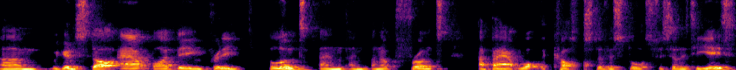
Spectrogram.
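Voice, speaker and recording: A man's plain, everyday voice at a medium pitch, with a moderate pace and fairly even intonation. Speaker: company representative presenting webinar. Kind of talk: webinar presentation. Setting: online webinar.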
